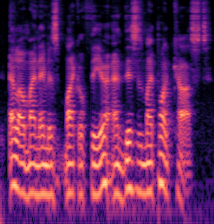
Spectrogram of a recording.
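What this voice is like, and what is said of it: Stiff, robotic American accent attempt. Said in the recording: “in an American accent ... you sound a bit like a robot at the moment”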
